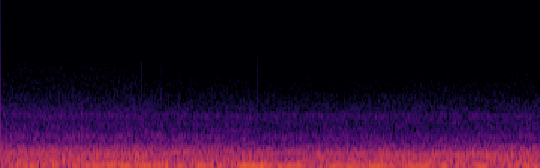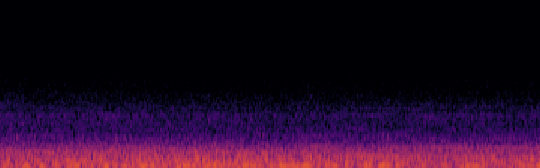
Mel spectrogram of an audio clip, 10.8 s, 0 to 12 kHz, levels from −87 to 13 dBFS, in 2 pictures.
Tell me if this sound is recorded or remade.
recorded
